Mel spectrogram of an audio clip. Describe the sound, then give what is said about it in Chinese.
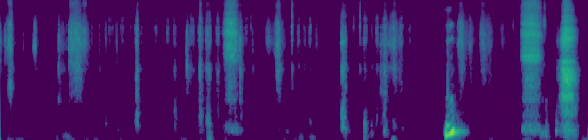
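Quiet scratching of a pen on paper as someone writes by hand in short irregular strokes, with soft pauses between, plus a brief louder thump and a few breathy rustles near the end. “那我们做的第一个听力训练，就让你听听我写字的声音，顺便呢叮嘱一些你需要做的事情。”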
